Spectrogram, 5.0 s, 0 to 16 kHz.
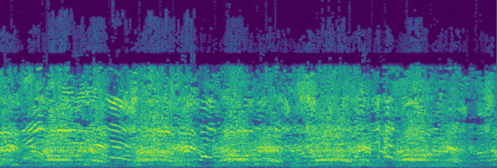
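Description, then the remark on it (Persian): A large crowd gathered in front of a house in Piranshahr, Iran, after the killing of a 16-year-old, shouts the slogan "the martyr does not die" in unison: loud rhythmic chanting with rising and falling phrases repeating steadily for the whole stretch, voices dense and overlapping. “حالا کاروان او راهی شده و مردم هستند که فریاد میزنند شهید نمیمیرد.”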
